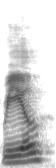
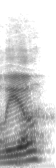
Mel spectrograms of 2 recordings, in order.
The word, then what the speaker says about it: Leo: as well i yeah people when people say my name they'll say real real instead of leo and it's because they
